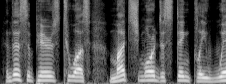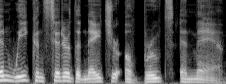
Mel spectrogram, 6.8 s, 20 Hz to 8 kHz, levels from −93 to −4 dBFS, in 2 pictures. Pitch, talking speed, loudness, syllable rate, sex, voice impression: 130 Hz, 150 wpm, -20 LUFS, 4.1 syllables/s, male, very masculine, very adult-like, slightly old, very thick, tensed, powerful, slightly bright, hard, clear, slightly fluent, cool, slightly intellectual, slightly refreshing, sincere, very calm, friendly, reassuring, unique, wild, slightly sweet, slightly lively, kind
